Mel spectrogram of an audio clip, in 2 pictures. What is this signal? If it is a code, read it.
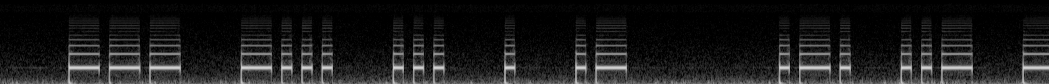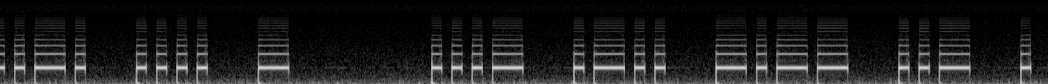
Morse code, heard as a keyed tone, about 12 wpm, spaced as for 9 wpm, 780 Hz. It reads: OBSEA RUCHT VLYUE
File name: Taviro HA6VA B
